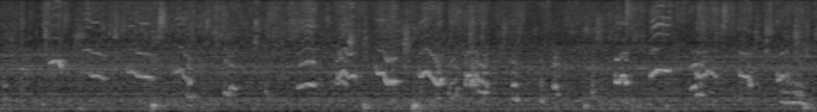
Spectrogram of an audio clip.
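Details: Ziva's three-week-old puppies play together, giving a busy stream of short high squeaks, whimpers and yips that overlap irregularly, several a second, over a faint steady hum.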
